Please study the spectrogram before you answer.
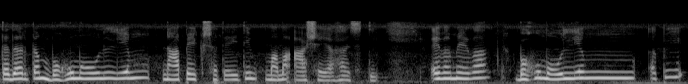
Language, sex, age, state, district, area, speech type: Sanskrit, female, 18-30, Karnataka, Hassan, rural, spontaneous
